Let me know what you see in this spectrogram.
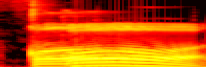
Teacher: ketika ko, pangkal lidahnya masih naik, makanya yang keluar vokal o.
